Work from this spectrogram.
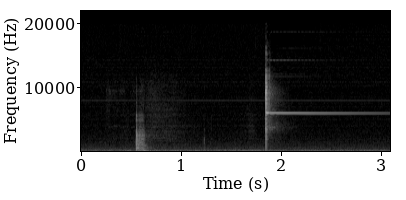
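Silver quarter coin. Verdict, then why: Real. A 1964 silver quarter is tapped twice with a wooden stick: a dull click first, then a sharp ping that leaves a high, steady ring fading slowly over more than a second. The coin is judged to be real silver.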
